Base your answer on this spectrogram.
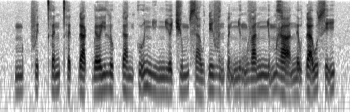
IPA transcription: m ə˨˩ p̚ f ɨ˨˩ t̚ t̪ʰ ə˨˦ n t̪ʰ ə˨˩ t̚ ɗ a˨˩ k̚ l əː˨˦ j l u˨˩ k̚ ɗ a̤˨˩ n k ṵ˧˥ ɲ i̤˨˩ ɲ i˧˩ ə̯ t͡ɕ u˨˦ m s a̤˨˩ w ɗ i˧ v ə̰˧˨ n ɓ ə̰˧˨ n ɲ ə̰ː˧˨ ŋ v a˨˦ n ɲ ə̰˧˥ m ɣ a̰ː˧˨ n ə̰˧˨ w ɗ a̰˧˥ w s ḭ˧˥

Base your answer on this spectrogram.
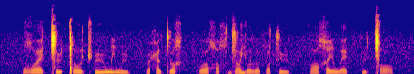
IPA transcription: ʁʷ ɛː ǀ ʉ ǃ oː t͡ʃʼ ʉː w i w ʉː pː ʉ ħ i tʷ i χ kː oː χ ʉ χ d͡z ɔ j o l o f ɔ t͡s ʉː kː ɔː χ i w ɛː kː ʉː ǀ ɔ

